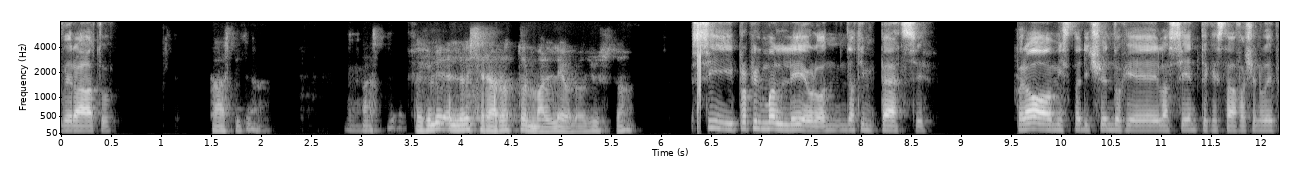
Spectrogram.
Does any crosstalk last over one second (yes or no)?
no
